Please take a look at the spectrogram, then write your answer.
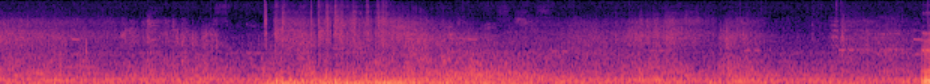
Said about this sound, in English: here's where the guns get to shine on the stationary target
